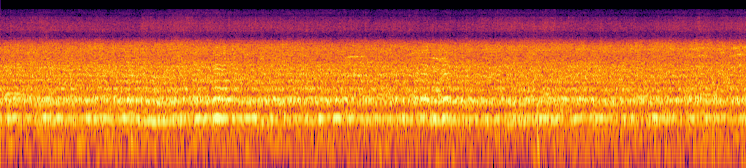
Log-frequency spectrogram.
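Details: Hum of Asian honey bees (Apis cerana indica) as a fresh swarm moves into a hive box; a thick, constant buzzing with a low fundamental and brighter overtones, evenly sustained.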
